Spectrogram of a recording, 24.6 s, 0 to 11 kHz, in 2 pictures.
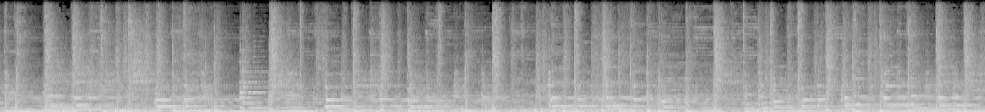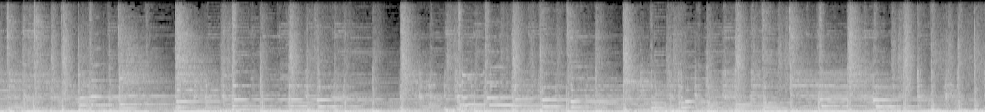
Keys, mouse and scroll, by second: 1.3 super+Return, 1.6 super+click, 2.3 ctrl+super+t, 2.9-4.5 super+drag, 4.5 super+Return, 5.1 super+click, 6.4 ctrl+super+t, 6.7-8.0 super+drag, 8.0 super+Return, 8.9 super+click, 9.6 ctrl+super+t, 10.0-11.4 super+drag, 11.4 super+Return, 12.3 super+click, 13.9 ctrl+super+t, 14.3-16.9 super+drag, 16.9 super+Return, 18.2 super+click, 18.5 ctrl+super+t, 19.1-20.9 super+drag, 20.2 Return, 20.9 super+Return, 21.3 super+click, 21.9 ctrl+super+t, 22.3-24.6 super+drag.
